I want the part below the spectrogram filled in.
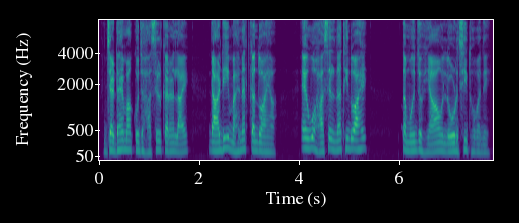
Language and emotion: Sindhi, sad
